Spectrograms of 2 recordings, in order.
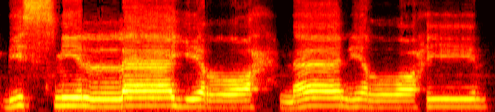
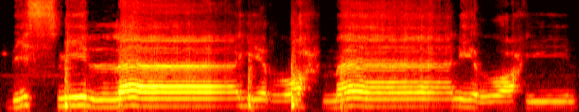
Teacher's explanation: Ketika bismillah panjangnya lafzul jalalah, nah, itu cuma 2 harokat ya, harokatain, mat tabi'i.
